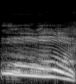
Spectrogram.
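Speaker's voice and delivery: groaning voice.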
